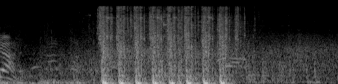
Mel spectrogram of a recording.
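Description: A light machine gun fires in rapid bursts.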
